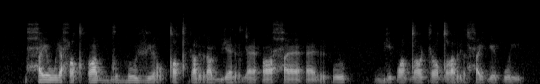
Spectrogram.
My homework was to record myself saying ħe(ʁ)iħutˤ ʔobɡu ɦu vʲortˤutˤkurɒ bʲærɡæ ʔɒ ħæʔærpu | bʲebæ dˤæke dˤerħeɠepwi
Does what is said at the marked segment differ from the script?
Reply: yes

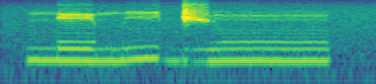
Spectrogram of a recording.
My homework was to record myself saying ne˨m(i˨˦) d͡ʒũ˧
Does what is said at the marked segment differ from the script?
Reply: no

